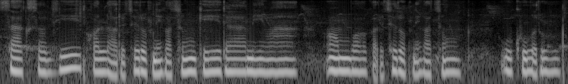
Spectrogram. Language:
Nepali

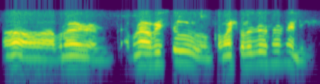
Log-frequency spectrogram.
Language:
Assamese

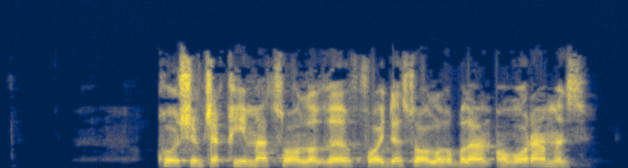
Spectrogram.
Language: Uzbek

